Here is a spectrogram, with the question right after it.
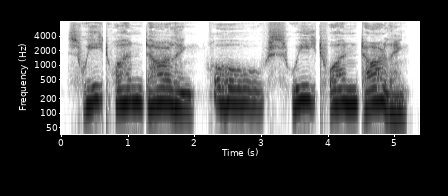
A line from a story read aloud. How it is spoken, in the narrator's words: cried softly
